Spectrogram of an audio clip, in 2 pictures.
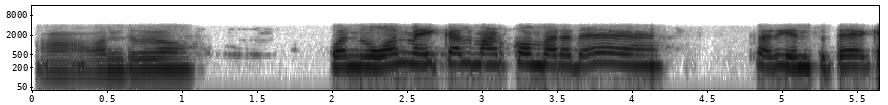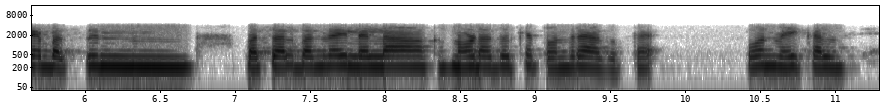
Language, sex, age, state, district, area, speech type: Kannada, female, 45-60, Karnataka, Mandya, rural, conversation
